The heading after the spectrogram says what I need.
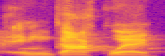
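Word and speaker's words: Ngakoue: Dante Fowler Kleist Campbell Malik Jackson and Yannick and gawk wag that's how you pronounce it you have four guys that are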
